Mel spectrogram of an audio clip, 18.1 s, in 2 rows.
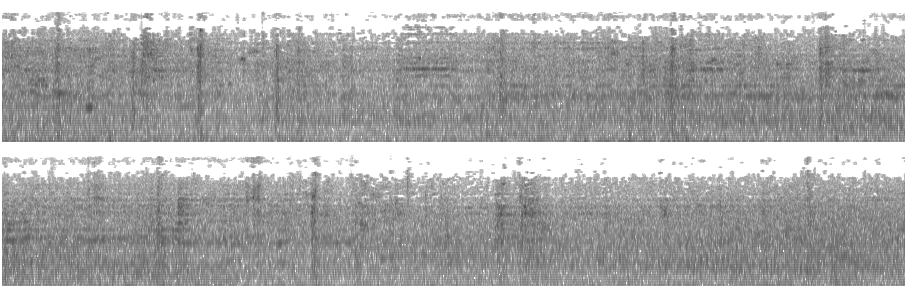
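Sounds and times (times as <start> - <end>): train rumble: 0.0 - 18.0
wheels clacking over rail joints: 0.0 - 18.0
faint wheel squeal: 3.8 - 13.1.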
